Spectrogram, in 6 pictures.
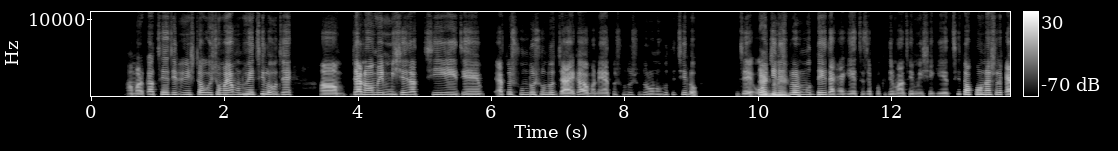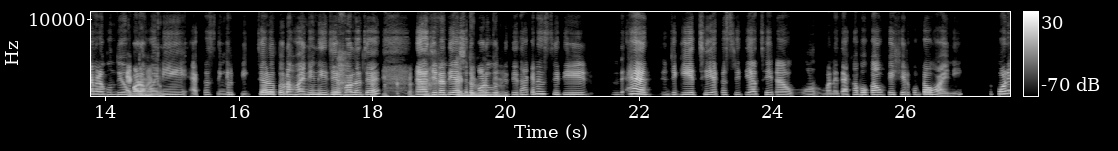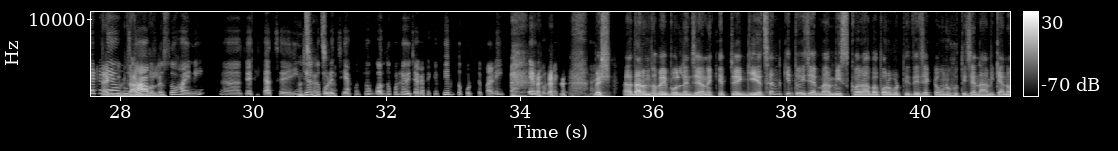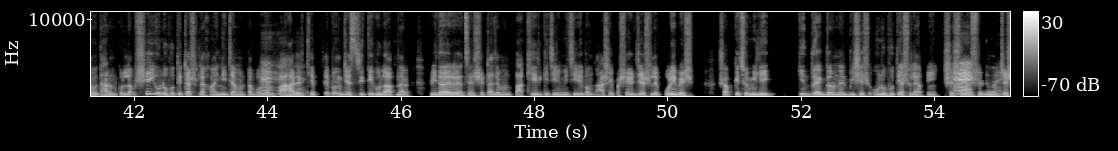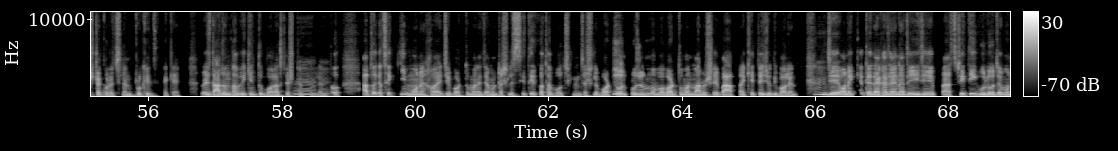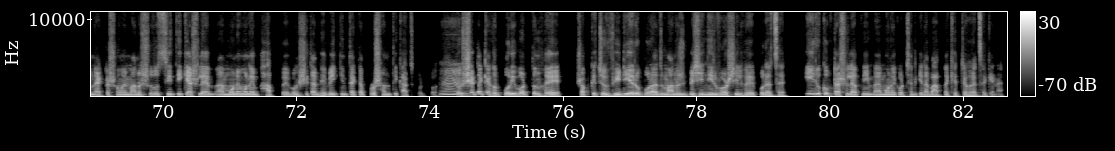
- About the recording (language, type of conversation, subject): Bengali, podcast, একটি মুহূর্ত ক্যামেরায় ধরে রাখবেন, নাকি ফোন নামিয়ে সরাসরি উপভোগ করবেন—আপনি কীভাবে সিদ্ধান্ত নেন?
- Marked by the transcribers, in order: laugh; laughing while speaking: "নিজের বলা যায়"; chuckle; unintelligible speech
